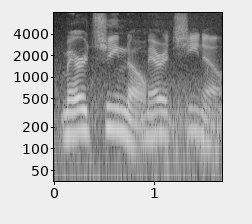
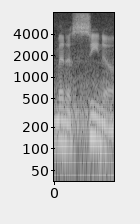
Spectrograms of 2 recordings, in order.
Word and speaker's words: maraschino: Maraschino. I said Mendocino. I wasn't even close. Well, you had the right letters, just the wrong pronunciation.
